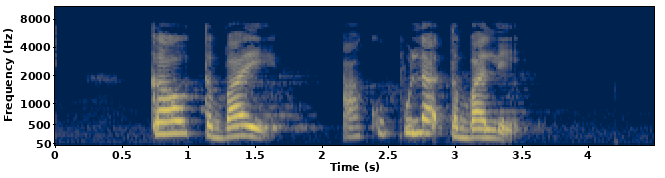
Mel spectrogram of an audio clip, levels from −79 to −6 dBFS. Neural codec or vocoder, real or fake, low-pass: none; real; 7.2 kHz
